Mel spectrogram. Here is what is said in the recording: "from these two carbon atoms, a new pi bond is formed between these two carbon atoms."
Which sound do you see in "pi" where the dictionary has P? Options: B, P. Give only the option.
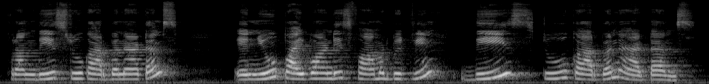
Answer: P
